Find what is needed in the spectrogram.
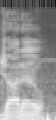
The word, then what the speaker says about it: Jahdell: He's an artist by the name of Jadell. – Jadell? – Jadell. – How you spell that? – J-A-H-D-E-L-L.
